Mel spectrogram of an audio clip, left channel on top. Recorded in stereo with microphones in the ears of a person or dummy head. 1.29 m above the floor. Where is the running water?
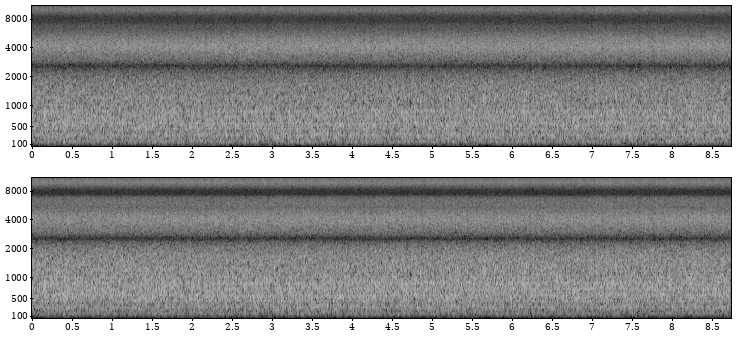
25° right (ahead or behind).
